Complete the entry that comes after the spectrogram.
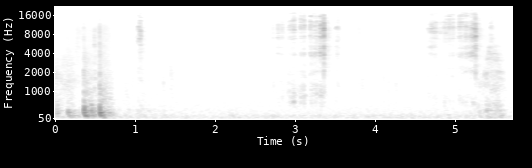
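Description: Scissors snip fabric scraps for quilt embellishments in three close, crisp bursts of cutting separated by quiet pauses, with no talking.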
